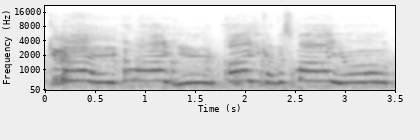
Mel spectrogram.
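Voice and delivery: very high, loud put-on voice; high-pitched, drawn-out silly heckle; clowning greeting. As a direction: squeal it goofily to crack up a guard. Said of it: "I'm going".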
